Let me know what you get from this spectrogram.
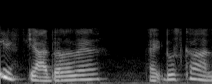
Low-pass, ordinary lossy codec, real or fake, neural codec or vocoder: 5.4 kHz; none; fake; codec, 16 kHz in and 24 kHz out, 1.1 kbps, FireRedTTS-2 codec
